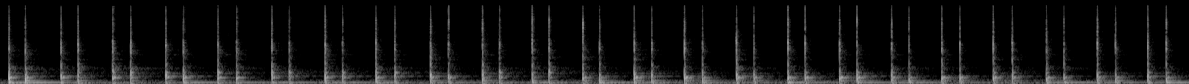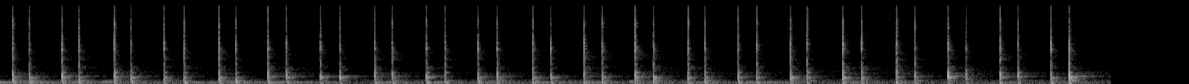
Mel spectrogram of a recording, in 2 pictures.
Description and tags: Pounding Side Tire
Hands hitting side of bike tire--like a horse running
spinning-wheel, bicycle, bike, whirr, pounding, horse-running, hand, fingers, spinning, rhythm, wheel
